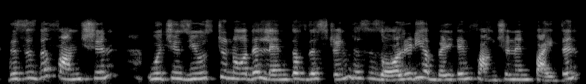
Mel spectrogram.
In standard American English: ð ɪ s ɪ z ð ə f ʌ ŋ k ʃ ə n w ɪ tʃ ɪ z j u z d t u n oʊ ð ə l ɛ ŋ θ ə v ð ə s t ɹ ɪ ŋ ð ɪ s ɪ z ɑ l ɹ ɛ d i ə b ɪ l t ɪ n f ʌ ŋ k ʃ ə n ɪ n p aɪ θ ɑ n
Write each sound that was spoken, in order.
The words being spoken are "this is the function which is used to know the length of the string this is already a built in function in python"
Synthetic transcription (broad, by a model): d ɪ s ɪ z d ə f ʌ ŋ k ʃ ə n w ɪ tʃ ɪ z j u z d t u n oʊ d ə l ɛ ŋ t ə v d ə s t ɹ ɪ ŋ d ɪ s ɪ z ɑ l ɹ ɛ d i ə b ɪ l t ɪ n f ʌ ŋ k ʃ ə n ɪ n p aɪ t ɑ n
